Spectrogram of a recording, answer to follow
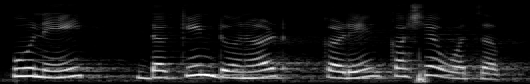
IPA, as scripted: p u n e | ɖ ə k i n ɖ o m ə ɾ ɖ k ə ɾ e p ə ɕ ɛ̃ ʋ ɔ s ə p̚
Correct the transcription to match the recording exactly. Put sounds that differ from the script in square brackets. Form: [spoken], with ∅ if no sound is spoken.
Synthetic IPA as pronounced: p u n e | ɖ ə k i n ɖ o [n] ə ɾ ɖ k ə [ɽ] e [k] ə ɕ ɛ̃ ʋ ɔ [t͡s] ə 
